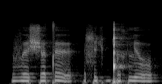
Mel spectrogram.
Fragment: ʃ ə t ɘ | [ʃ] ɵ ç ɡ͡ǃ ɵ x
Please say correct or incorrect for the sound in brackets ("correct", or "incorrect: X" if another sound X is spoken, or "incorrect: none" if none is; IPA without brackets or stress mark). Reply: incorrect: ɬ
